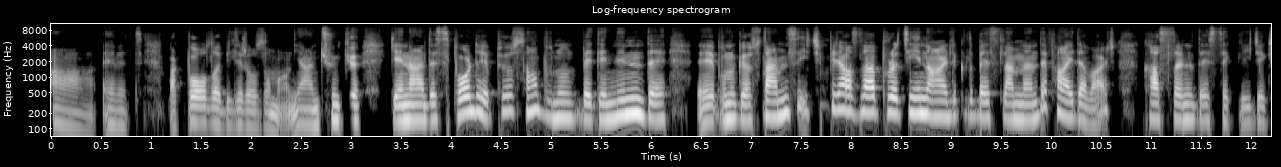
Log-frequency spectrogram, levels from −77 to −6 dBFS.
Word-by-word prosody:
A! 115 -3 -5 0.2
Evet. 115 -3 -10 0.3
Bak, - - -6
bu 140 - +4
olabilir 120 -3 -2
o 110 -1 -5
zaman. 105 -4 -7
Yani 120 -1 -4
çünkü 145 0 0 0.3
genelde 150 +1 +3
spor 195 +7 +3
da 215 - +1
yapıyorsan 215 +5 -2
bunun 165 -1 -4
bedenin 165 +5 +3
de, 155 -1 +1 0.3
eee, 140 +2 +2
bunu 155 +1 0
göstermesi 170 +6 +2
için 210 - -5
biraz 230 -4 +3
daha 210 -1 +6
protein 200 0 +2
ağırlıklı 175 0 0
beslenmende 155 -2 0
fayda 165 -5 +1
var - - -3 0.3
kaslarını 155 -1 -1
destekleyecek 135 -2 -7
155 Hz, 145 wpm, -21 LUFS, 140-180 Hz, 0.3 s, daha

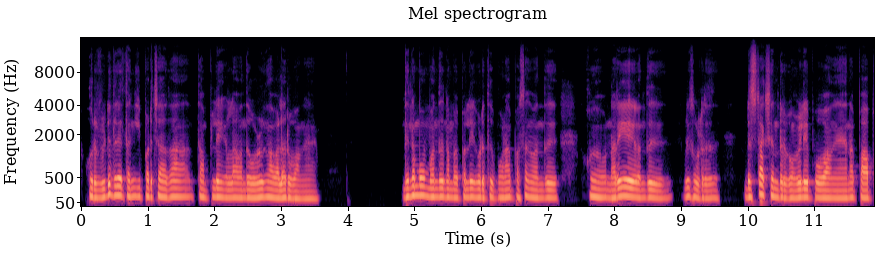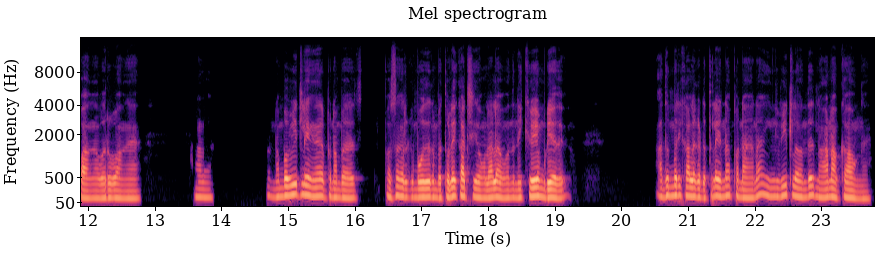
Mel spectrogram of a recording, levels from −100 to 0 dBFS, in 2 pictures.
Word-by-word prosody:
ஒரு 140 - +2
விடிதில 165 +3 +3
தங்கிப் 145 -1 -4
படிச்சா 145 +1 -1
தான், 145 -1 -1 0.3
தன் 135 -4 -4
பிள்ளைங்கலாம் 130 -2 -1
வந்து 125 0 -1
ஒழுங்கா 135 +1 +1
வளருவாங்க. 120 -3 -1 1.5
தினமும் 165 +1 +2
வந்து 145 0 0
நம்ம 130 -1 -2
பள்ளிக்கூடத்துக்கு 135 -2 -1
போனா 130 +1 -2
பசங்க 135 +2 -4
வந்து 125 +1 -2 0.6
கொ 160 - -7 0.3
நெறைய 145 +5 +3 0.2
வந்து, 130 +1 -1 0.5
எப்டி 145 +1 -4
சொல்றது? 120 -2 -3 0.5
டிஸ்ட்ராக்ஷன் 155 0 0
இருக்கும். 125 0 -1
வெளிய 135 0 +4
போவாங்க, 125 -1 +1
எதுனா 130 +1 -3
பாப்பாங்க, 125 -1 0
வருவாங்க. 125 -1 0 1.0
ஆனா 135 - -3 1.1
நம்ம 145 +3 0
வீட்லேங்க, 175 -4 +3
இப்ப 145 - -6
நம்ம 130 -1 -1 0.2
ஸ் 120 - -30 0.4
பசங்க 145 +3 0
இருக்கும்போது 135 0 +3
நம்ம 130 -1 0
தொலைக்காட்சிய 150 0 +3
அவங்களால 130 +2 +3
வந்து 130 0 -3
நிக்கவே 145 +4 +6
முடியாது. 130 -2 +5 1.5
அது 150 +3 0
மாரி 165 0 +3
காலகட்டத்துல 150 0 +3
என்ன 160 +3 0
பண்ணாங்கன்னா 135 +3 -1
எங்க 145 -1 -2
வீட்ல 165 -3 0
வந்து 155 +5 +2
நானும் 135 +1 +1
அக்காவுங்க. 120 -2 -1
135 Hz, 135 wpm, -24 LUFS, 125-145 Hz, 1.5 s, நிக்கவே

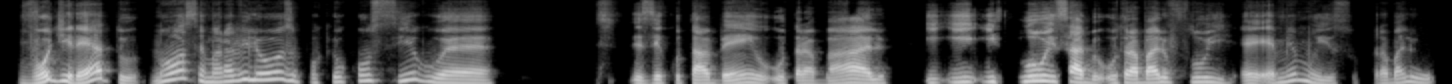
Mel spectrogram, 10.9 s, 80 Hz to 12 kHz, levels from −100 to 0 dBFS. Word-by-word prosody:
vou 130 +6 +4
direto, 215 - +3
nossa, 265 - 0
é - - -1
maravilhoso, 255 +6 +1
porque 160 +1 -11
eu 185 - -4
consigo, 225 - -3
eh, 135 -3 0 0.8
s - - -22
executar 130 0 0
bem 130 +6 +1
o 130 -2 -4
trabalho 130 +4 +1 0.3
e 150 - -6 0.4
e - - +2
e - - -11
flui, 210 +2 +4
sabe. 155 -6 +5
O 140 +1 -5
trabalho 150 +3 +4
flui, 175 -4 -5
é 120 +1 -2
é - - -1
mesmo 215 - -3
isso, 120 -1 -10
trabalho 150 +4 -5
155 Hz, 150 wpm, -23 LUFS, 135-210 Hz, 0.8 s, sabe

